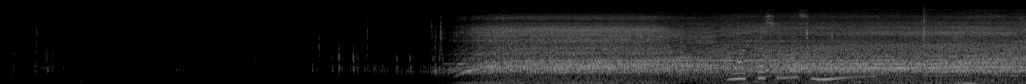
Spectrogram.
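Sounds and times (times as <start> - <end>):
hair dryer blowing after a bath: 4.4 - 10.2.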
